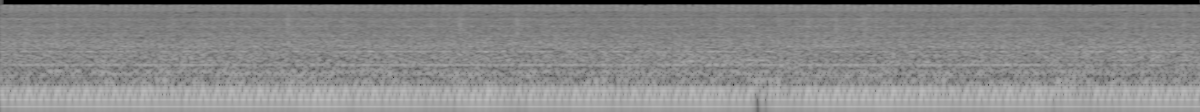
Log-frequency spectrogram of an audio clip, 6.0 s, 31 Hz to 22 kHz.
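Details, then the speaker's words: Honda D16Y8 engine on P28 ECU, idle after new spark plug wires and cleaned IACV reinstalled: low stumbling uneven beat, slight wavering, close to stalling; rough idle unchanged by wires and IACV, cause unknown. "as you can hear the engine is still idling weird the icb and the wires didn't make a difference at all"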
